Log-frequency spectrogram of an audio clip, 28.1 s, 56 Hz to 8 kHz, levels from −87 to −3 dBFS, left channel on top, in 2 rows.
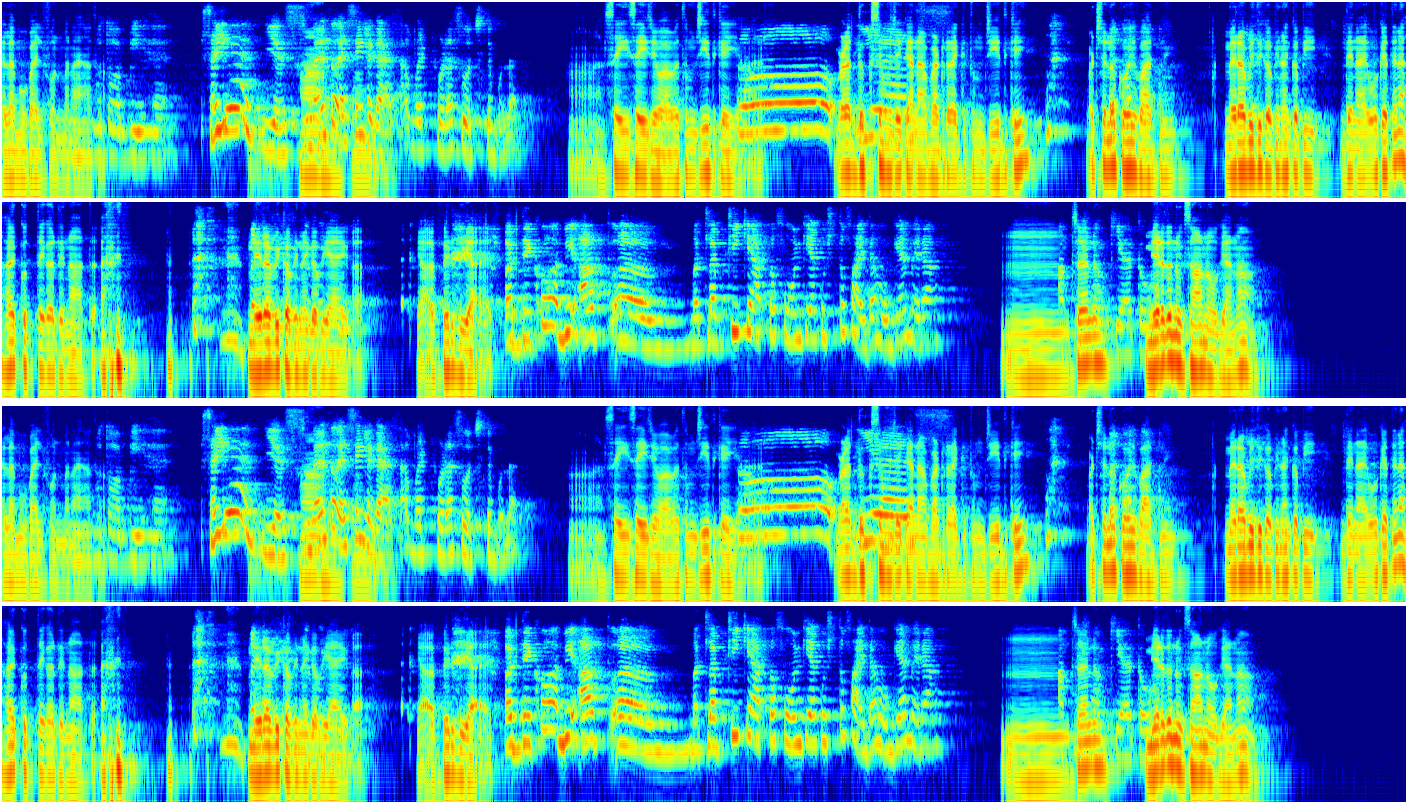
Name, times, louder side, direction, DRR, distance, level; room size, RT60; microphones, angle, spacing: voice 1, 0.0-0.9 3.0-3.7 5.7-7.4 8.4-10.3 10.9-11.8 12.2-15.3 16.2-17.7 18.2-18.9 24.0-25.1 25.5-26.6, left 2 dB, 20° left, 1.1 m, -26 dB
voice 2, 0.9-1.7 2.0-5.2 7.4-9.2 10.4-10.6 11.1-11.5 12.4-12.6 15.9-16.2 16.5-17.6 18.5-23.5 24.6-25.7, equal, 15° right, 2.0 m, -29 dB
27.0 x 21.0 x 9.9 m
head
